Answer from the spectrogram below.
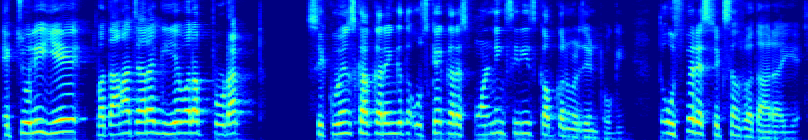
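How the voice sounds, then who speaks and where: A man teaching a maths lecture for exam preparation, explaining step by step and checking in with his students. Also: sits high. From India. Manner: explains step by step, mixing English terms and checking in with listeners. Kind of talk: online exam-prep lecture.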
